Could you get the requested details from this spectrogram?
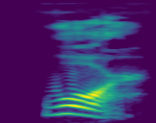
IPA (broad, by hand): wɔr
